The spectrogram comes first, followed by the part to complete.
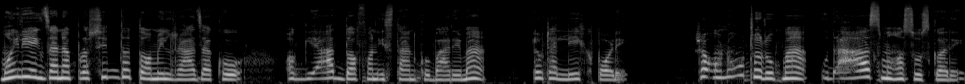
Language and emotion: Nepali, sad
